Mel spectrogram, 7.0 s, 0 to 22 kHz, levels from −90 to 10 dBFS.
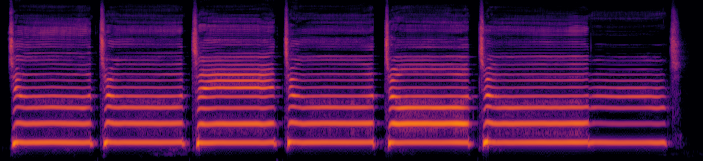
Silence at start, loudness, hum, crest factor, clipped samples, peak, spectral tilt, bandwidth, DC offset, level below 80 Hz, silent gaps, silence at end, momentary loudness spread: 0.1 s; -22 LUFS; none; 14 dB; under 0.1%; -8 dBFS; 4 dB/octave; 19 kHz; under 0.1%; under -90 dBFS; none; 0.25 s; 9 LU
